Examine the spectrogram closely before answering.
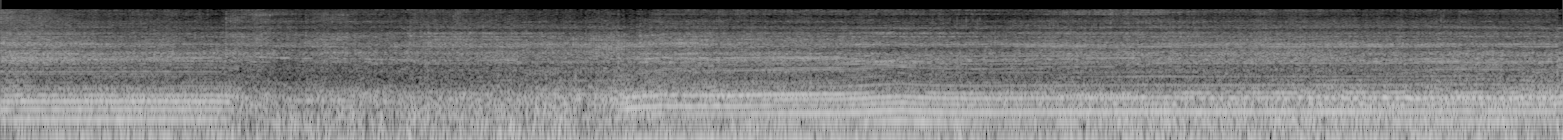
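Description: Small two-stroke racing Solex moped engine heard onboard at speed. It runs at steady high revs, backs off about a second in through a bend, then picks up again about three seconds in, rising in pitch and holding steady.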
